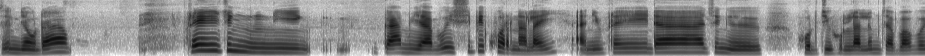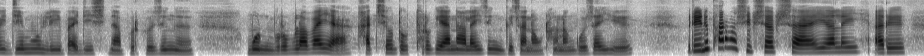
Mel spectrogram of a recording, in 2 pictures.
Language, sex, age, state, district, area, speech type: Bodo, female, 45-60, Assam, Baksa, rural, spontaneous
